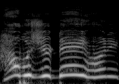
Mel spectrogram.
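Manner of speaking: very high, very loud, shrill mom yell. Acting out a mom on a video call: imitating a mom yelling into a microphone. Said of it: "you don't have to yell into the microphone".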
